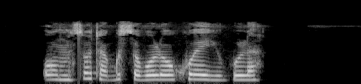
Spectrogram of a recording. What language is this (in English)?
Ganda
